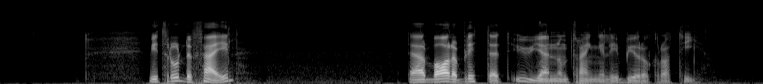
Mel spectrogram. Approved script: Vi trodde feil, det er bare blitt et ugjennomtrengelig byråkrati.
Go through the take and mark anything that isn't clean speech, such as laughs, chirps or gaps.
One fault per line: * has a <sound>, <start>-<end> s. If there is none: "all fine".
all fine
